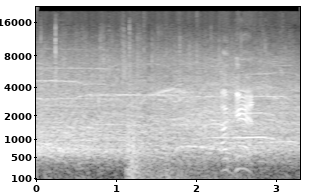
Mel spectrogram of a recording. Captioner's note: body thudding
